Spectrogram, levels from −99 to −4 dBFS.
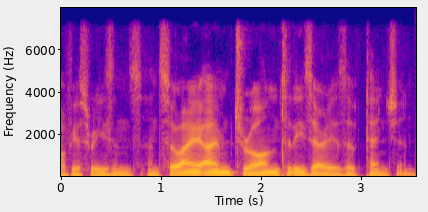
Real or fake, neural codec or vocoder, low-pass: real; none; 7.2 kHz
